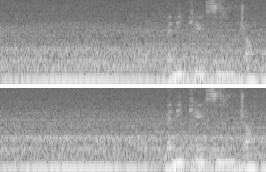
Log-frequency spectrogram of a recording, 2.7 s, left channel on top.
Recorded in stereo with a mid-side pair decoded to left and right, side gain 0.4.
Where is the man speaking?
25° right, 6.5 m.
